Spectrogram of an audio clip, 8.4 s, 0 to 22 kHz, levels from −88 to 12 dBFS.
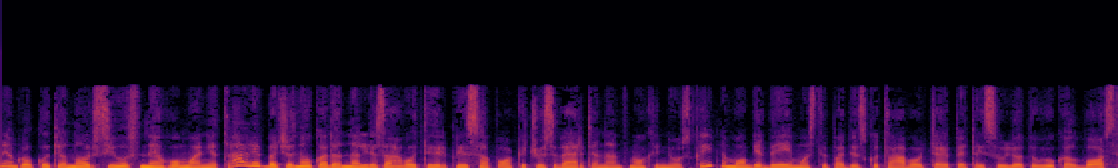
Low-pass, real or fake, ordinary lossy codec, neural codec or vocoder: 10.8 kHz; fake; MP3, 48 kbps; codec, 16 kHz in and 24 kHz out, 0.8 kbps, FocalCodec, streaming, 65536 codes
